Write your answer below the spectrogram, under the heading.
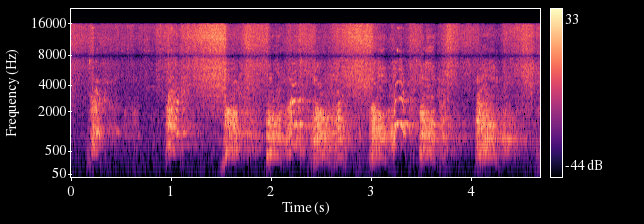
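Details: Dogs at Park Drive giving loud, separate barks at an uneven pace, roughly one or two a second, each a short sharp burst.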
